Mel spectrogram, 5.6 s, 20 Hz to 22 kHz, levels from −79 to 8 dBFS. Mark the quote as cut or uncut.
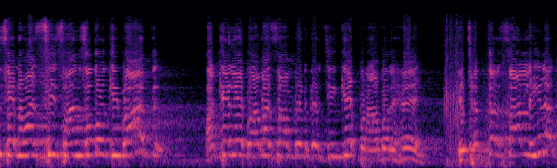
cut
